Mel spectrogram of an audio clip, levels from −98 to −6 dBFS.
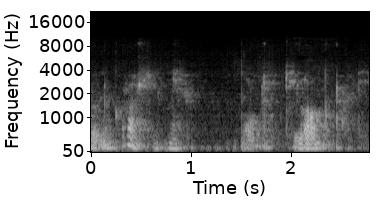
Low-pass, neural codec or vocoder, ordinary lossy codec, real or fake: none; vocoder, 22.05 kHz, 80 mel bands, HiFi-GAN; none; fake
